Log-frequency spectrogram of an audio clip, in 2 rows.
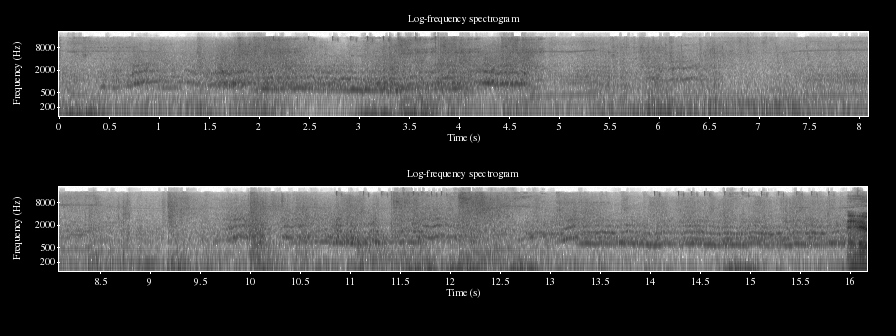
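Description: Tires skid and squeal continuously as a front-wheel-drive car drifts in Need for Speed Most Wanted (2012), engine revving underneath, with someone talking quietly over the long slides.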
